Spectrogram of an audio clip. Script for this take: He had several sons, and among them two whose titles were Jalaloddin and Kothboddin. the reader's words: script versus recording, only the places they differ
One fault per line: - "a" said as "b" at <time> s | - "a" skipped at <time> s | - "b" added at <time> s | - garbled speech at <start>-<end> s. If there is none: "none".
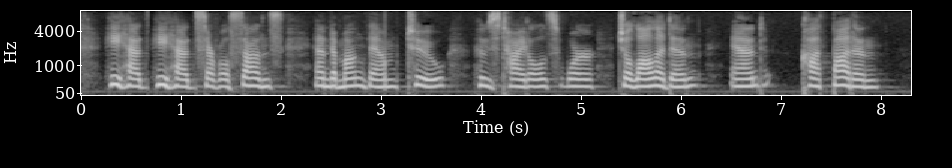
- "he had" added at 0.7 s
